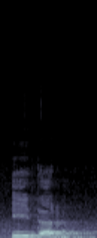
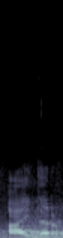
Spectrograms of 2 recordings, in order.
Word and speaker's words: either: तो देखते हैं यूज़ ऑफ नाइदर नॉर ईदर और। इसको नीदर नॉर ईदर और भी पढ़ सकते हैं। नाइदर नॉर आइदर और दोनों तरह से हम प्रोनाउंस कर सकते हैं।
